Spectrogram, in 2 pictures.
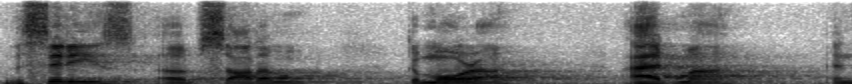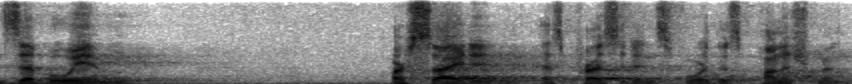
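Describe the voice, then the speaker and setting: A man's fairly high voice, fairly even in intonation and fairly slow, with long, frequent pauses and noticeable background noise. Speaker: preacher giving a sermon. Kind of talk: sermon.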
